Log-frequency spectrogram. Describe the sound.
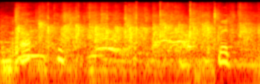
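A burst of applause from a small group for an assistant, dense and lasting a few seconds, with people talking and calling out over the clapping throughout.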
